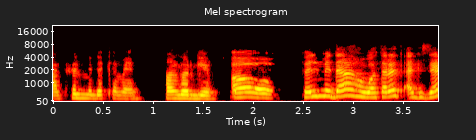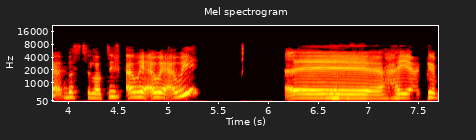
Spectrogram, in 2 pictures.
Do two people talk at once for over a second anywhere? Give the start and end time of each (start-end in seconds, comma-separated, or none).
none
